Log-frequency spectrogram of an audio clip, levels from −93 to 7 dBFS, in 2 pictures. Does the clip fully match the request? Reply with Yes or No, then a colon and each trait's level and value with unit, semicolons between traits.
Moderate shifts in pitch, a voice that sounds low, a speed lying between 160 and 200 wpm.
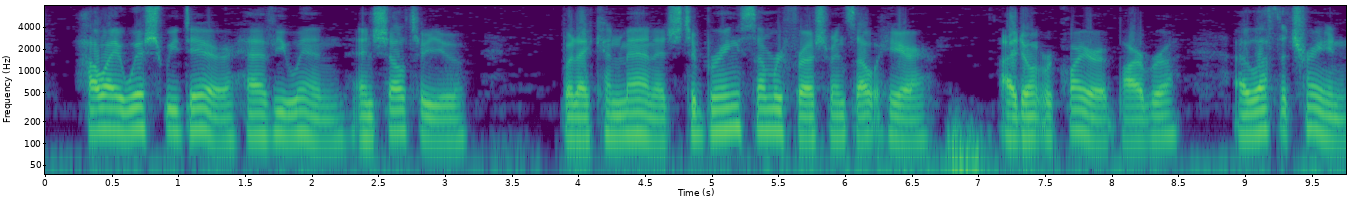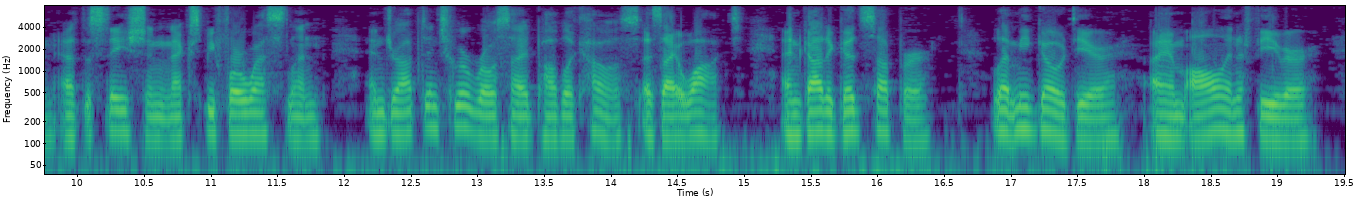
Yes: average, 3.1 semitones; low, 125 Hz; average, 190 wpm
